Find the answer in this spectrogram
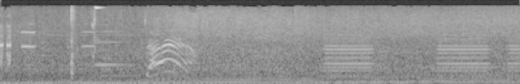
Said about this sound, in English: Why are they honking? I got them stopping. They're just aggressively honking their horn. They stopped here on eastbound Algonquin.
